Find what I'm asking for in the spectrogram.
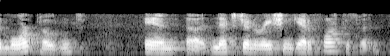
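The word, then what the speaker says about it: gatifloxacin: Am I saying that right? – Right. Okay. Gadafloxacin.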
